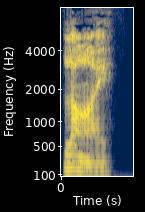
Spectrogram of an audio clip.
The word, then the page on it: lye: British English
